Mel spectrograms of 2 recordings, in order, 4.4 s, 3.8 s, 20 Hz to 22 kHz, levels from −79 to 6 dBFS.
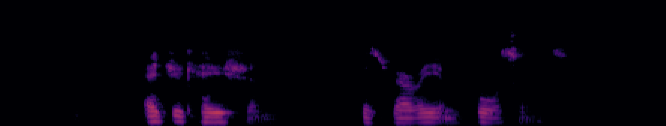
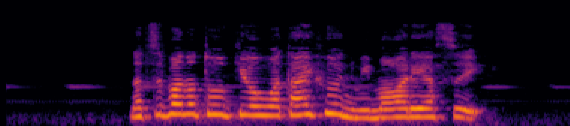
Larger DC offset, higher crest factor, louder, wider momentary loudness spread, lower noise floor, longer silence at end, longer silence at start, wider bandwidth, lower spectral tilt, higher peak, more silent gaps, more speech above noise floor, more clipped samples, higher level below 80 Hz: neither; first, 24 dB vs 18 dB; second, -49 LUFS vs -21 LUFS; first, 15 LU vs 8 LU; first, -84 dBFS vs -59 dBFS; about the same, 0.65 s vs 0.6 s; about the same, 0.95 s vs 0.85 s; second, 9.4 kHz vs 11.5 kHz; about the same, -5.5 dB/octave vs -5.5 dB/octave; second, -28 dBFS vs -4 dBFS; first, 1.96-2.41 s vs none; about the same, 36 dB vs 39 dB; neither; second, under -90 dBFS vs -64 dBFS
